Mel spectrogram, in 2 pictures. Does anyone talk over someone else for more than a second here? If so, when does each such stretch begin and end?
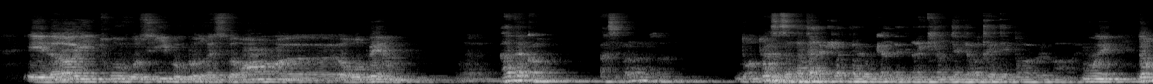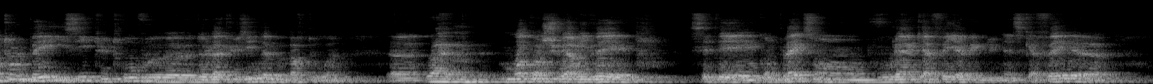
none

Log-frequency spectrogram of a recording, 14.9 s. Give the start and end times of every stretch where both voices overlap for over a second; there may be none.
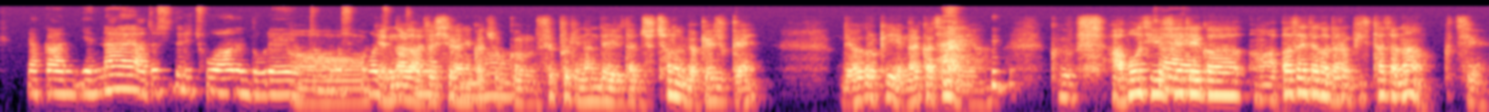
2.9-5.1

